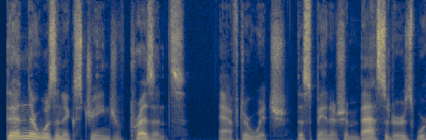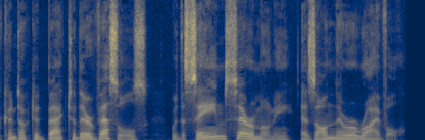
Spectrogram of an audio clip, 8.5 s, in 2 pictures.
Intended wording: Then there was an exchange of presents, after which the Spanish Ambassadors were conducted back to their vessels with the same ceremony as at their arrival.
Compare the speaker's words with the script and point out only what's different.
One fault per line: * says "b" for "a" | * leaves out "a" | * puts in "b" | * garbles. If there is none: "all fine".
* says "on" for "at"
